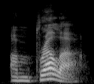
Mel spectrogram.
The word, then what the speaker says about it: umbrella: Umbrella. Umbrella. Do you hear the stress? It's on the second syllable.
